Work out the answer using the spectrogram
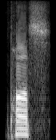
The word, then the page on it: POS: American English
